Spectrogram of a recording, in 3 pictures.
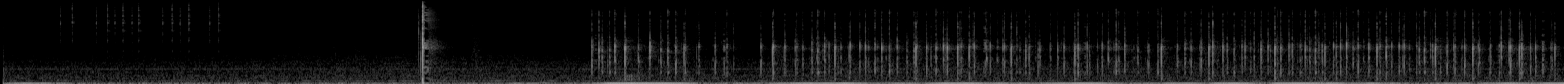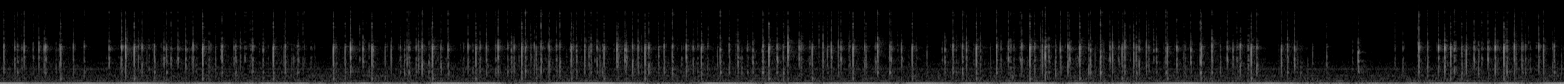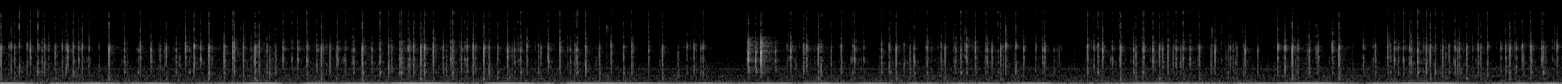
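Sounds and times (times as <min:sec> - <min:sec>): mechanical keyboard typing: 0:00.6 - 0:02.3, 0:05.9 - 0:46.9
sharp click: 0:04.2 - 0:04.6.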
